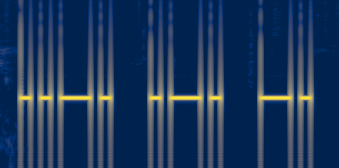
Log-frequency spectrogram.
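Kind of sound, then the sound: signal or alarm, morse code beeps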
